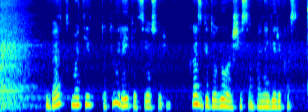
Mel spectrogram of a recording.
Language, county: Lithuanian, Vilnius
